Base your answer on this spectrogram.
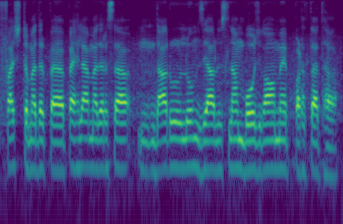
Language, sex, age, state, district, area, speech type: Urdu, male, 18-30, Delhi, South Delhi, urban, spontaneous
